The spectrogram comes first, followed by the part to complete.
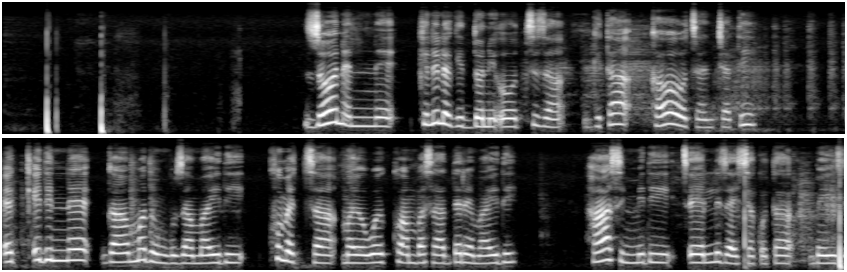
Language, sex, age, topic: Gamo, male, 18-24, government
